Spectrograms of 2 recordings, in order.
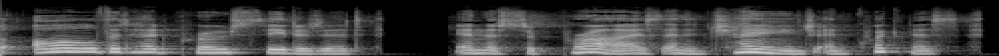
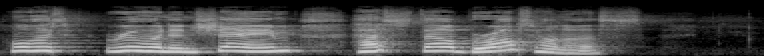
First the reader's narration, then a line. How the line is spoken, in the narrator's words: exclaimed Ali Baba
